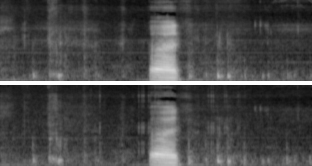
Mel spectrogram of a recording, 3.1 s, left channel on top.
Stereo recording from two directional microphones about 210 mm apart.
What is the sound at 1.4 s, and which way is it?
Speech, centre (ahead or behind).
